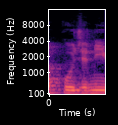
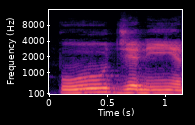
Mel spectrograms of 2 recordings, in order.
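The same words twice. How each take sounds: First: पूजनीय said compactly as poo-ja-nee, the middle vowel nearly swallowed; correct form shown. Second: पूजनीय spread out as pu-ja-ni-ya, every syllable sounded; पूजनीय drawn out into four syllables to show the mistake; wrong form shown. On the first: Teacher gives students the correct पूजनीय, said quickly as poo-ja-nee. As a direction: give पूजनीय short and tight as the right form. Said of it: "पूजनीय होता है". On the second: Teacher shows the wrong form of पूजनीय to students, pu-ja-ni-ya spelled out. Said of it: "पूजनीय नहीं होता". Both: Shown as a demonstration.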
